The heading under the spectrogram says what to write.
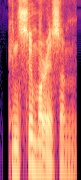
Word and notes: consumerism: American English

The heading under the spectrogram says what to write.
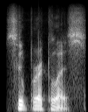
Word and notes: superclass: American English

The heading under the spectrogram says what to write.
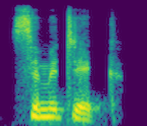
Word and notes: Semitic: Indian

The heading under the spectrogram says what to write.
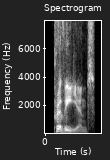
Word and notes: prevenient: British English

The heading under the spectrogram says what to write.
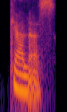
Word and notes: callus: Indian

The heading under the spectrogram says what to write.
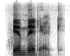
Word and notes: Hamitic: American English

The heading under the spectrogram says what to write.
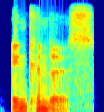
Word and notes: incandesce: British English

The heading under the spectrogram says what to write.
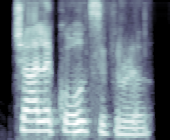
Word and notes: cholecalciferol: Indian

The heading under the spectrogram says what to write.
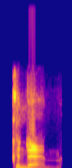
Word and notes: condemn: British English

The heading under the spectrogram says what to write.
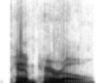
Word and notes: pampero: American English

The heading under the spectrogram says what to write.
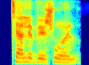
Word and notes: televisual: Indian

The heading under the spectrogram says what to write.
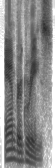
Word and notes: ambergris: American English

